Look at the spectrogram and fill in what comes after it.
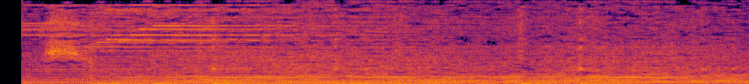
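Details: Soft, tender documentary music with sustained tones and a faint voice, with no animal call.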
